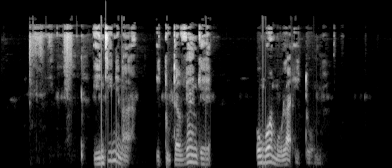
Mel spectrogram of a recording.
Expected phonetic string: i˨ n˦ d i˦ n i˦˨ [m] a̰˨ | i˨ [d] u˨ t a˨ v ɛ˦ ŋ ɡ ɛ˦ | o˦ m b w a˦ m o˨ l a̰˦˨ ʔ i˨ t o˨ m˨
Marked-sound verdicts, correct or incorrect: incorrect: n, incorrect: t

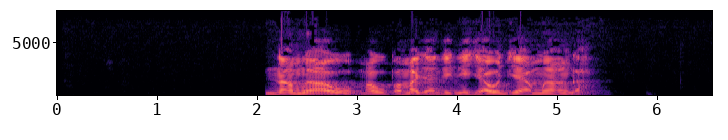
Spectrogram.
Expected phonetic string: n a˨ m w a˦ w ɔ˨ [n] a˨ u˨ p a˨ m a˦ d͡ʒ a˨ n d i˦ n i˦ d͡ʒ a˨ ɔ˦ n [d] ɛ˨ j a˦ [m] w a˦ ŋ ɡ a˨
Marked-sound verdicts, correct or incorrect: incorrect: m, incorrect: d͡ʒ, correct

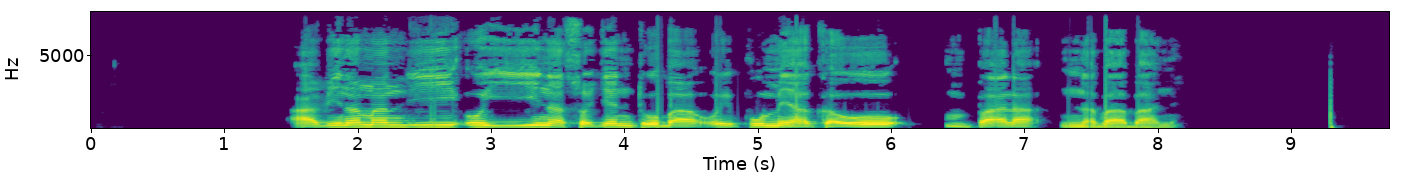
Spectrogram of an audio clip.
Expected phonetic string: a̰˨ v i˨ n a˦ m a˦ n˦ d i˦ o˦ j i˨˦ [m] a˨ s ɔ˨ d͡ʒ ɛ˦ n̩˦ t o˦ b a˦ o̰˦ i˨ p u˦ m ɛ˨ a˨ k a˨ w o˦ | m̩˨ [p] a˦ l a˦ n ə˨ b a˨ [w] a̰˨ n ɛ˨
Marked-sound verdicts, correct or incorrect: incorrect: n, correct, incorrect: b

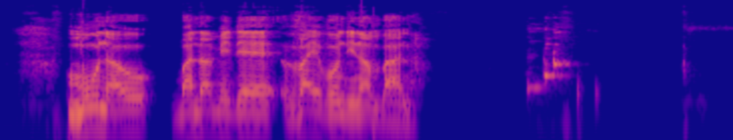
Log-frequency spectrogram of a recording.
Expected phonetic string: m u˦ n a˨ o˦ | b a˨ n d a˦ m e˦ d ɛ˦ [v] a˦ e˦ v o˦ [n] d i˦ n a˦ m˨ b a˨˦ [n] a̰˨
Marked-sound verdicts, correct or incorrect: correct, correct, correct

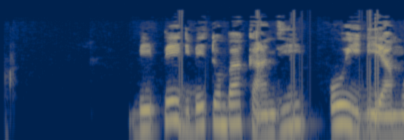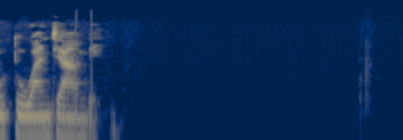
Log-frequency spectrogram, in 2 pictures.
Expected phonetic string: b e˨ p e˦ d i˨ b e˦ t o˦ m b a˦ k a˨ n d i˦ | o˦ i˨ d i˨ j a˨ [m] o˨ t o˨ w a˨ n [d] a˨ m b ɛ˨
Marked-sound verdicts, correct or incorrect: correct, incorrect: d͡ʒ

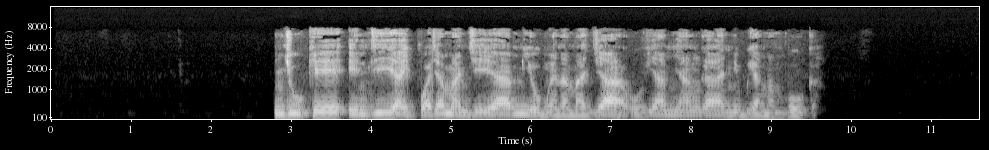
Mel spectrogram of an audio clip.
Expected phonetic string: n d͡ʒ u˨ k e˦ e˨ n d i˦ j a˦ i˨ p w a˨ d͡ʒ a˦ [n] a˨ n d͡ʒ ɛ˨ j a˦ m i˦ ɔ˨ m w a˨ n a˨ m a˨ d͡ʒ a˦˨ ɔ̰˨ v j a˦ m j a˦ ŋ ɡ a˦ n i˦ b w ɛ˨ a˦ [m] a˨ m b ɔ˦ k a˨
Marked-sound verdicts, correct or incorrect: incorrect: m, correct

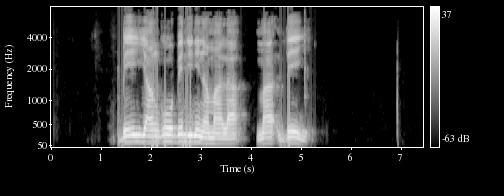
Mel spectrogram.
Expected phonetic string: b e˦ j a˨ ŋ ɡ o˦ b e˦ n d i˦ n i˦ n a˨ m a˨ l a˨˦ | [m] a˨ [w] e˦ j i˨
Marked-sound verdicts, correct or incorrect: correct, incorrect: v

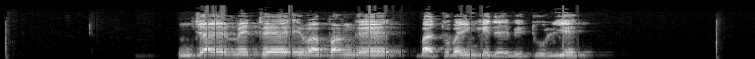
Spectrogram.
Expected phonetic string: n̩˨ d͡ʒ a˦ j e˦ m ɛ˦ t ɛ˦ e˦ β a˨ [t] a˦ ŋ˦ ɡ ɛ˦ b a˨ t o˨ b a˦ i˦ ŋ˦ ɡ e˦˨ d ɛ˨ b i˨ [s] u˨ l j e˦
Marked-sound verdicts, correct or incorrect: incorrect: p, incorrect: t

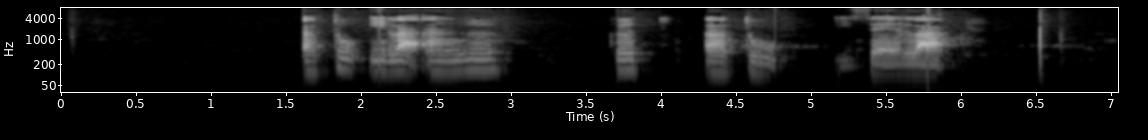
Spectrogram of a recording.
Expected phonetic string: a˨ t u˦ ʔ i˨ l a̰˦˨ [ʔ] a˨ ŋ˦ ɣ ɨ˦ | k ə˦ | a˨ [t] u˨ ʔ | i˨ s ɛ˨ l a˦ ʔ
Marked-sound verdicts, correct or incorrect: correct, correct

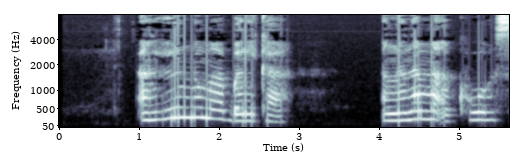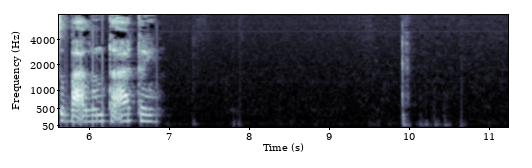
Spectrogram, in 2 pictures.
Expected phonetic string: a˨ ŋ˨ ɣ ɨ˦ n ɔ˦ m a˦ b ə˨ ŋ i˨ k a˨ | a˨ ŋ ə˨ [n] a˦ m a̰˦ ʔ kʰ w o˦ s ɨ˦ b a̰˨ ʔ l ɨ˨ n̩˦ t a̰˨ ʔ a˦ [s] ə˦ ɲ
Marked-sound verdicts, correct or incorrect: correct, incorrect: t

